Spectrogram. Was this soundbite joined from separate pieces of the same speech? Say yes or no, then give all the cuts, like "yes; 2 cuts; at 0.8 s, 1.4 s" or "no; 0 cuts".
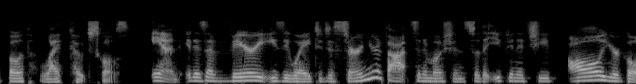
yes; 1 cut; at 1.4 s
